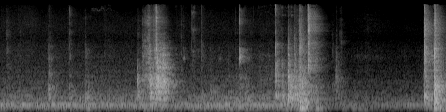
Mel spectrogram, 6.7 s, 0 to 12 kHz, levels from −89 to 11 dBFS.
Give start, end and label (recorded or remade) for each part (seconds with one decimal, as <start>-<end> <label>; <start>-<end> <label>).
0.0-6.7 recorded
